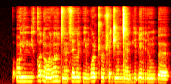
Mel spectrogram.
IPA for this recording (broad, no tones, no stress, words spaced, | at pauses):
ʔɔ̃vʲə̃mʲœ ɡɔɗɔ̃ lɔ̃d͡zə̃sə lə̃pʲə̃bɔʈ͡ʂœ̃ ʂəd͡ʒɛ̃ŋ͡ǀɛ̃ bʲœ̃ɗẽrũ ɠœ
